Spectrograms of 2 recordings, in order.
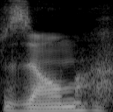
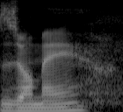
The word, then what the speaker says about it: Zome: in uh and I I've probably mispronounced this Zone before but apparently it's zomei um but otherwise it's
